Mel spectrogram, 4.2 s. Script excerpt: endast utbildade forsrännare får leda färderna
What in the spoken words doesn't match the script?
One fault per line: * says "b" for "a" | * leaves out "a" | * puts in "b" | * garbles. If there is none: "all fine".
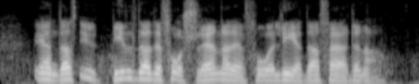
all fine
